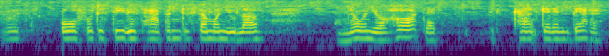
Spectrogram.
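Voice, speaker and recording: A woman playing an earnest young wife in a vintage radio melodrama. She is devoted, anguished and resolute, in a medium-pitched voice with faint broadcast hiss. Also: little pitch movement, brisk, close to an everyday voice. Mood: tender, sorrowful. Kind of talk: 1930s-40s radio drama acting. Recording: old radio broadcast with hissy noise.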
